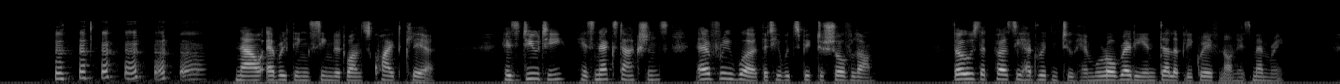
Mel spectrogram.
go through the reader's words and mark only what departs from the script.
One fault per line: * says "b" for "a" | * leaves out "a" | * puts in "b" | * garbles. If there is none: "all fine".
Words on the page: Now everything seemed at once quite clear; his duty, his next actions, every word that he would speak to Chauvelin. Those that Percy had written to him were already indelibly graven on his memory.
all fine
